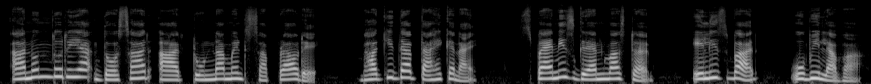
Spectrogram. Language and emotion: Santali, neutral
